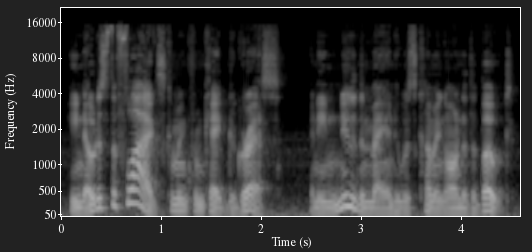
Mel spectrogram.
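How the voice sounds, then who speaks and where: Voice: low voice, big pitch swings, a little fast. A narrator reading a scripted fantasy story.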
